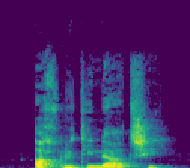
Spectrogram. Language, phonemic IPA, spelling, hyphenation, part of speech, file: Dutch, /ɑ.ɣly.tiˈnaː.(t)si/, agglutinatie, ag‧glu‧ti‧na‧tie, noun, Nl-agglutinatie.ogg
- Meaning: 1. agglutination, uniting (e.g. sealing a wound) by means of glue 2. agglutination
